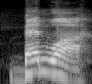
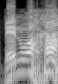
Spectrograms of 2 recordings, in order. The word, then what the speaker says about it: Benoit: Give me a quick pronunciation of the last name, just so I know I didn't. Benoit. Benoit? Benoit. Oh, I done messed that all up. Okay, Benoit.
